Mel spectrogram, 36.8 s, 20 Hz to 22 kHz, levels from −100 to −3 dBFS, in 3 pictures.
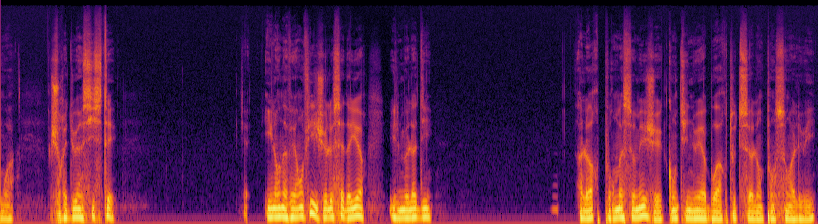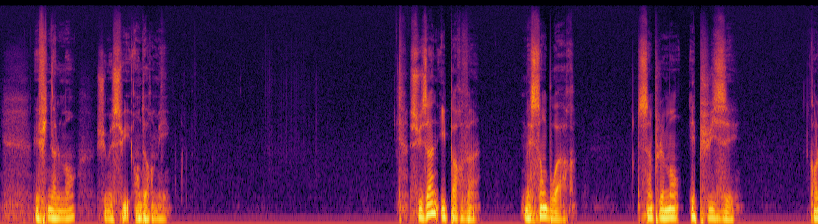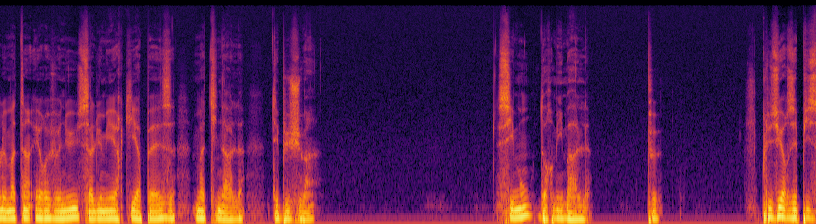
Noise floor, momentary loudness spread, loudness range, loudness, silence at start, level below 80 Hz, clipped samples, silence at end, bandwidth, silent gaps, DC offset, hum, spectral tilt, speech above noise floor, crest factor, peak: -63 dBFS; 13 LU; 9 LU; -17 LUFS; 0 s; -30 dBFS; under 0.1%; 0 s; 13 kHz; none; 0.3%; none; -7 dB/octave; 49 dB; 16 dB; 0 dBFS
